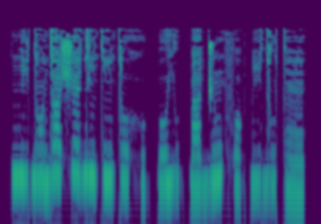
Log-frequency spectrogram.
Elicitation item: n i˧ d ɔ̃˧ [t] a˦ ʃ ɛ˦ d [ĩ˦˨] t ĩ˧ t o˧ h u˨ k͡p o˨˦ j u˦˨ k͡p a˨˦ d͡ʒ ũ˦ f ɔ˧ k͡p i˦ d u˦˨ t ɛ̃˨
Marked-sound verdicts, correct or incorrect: incorrect, correct

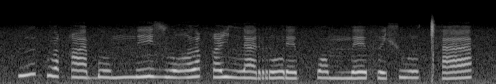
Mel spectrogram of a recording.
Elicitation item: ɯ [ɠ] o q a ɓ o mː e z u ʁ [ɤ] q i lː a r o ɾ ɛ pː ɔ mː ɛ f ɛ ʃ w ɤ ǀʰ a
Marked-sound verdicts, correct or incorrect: correct, correct

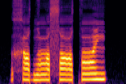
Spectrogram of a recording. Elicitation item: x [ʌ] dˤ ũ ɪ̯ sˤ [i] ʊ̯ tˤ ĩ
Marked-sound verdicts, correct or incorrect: correct, correct

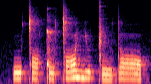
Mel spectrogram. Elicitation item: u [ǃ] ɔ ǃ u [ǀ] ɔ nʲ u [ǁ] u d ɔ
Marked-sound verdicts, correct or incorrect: incorrect, correct, correct

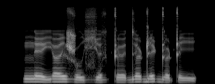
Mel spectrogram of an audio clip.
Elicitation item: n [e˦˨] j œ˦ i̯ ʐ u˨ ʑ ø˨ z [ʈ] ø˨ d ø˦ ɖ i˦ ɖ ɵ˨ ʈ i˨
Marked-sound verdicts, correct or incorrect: correct, correct

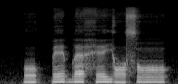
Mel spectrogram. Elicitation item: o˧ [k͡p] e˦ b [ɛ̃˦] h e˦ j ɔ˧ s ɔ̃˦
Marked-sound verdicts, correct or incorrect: correct, incorrect

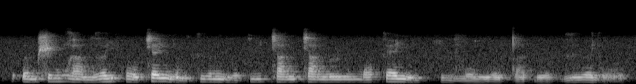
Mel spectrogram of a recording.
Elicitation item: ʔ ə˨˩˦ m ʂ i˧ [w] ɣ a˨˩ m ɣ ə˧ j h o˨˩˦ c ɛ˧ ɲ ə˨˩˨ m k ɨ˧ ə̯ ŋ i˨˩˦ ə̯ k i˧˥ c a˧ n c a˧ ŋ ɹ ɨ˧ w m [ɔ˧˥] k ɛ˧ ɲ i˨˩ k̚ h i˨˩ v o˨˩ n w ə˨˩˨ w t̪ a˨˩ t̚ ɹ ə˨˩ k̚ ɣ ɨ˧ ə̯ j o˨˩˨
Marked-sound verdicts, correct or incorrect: correct, correct

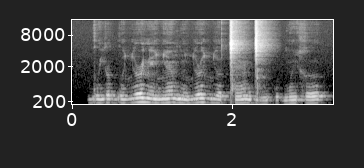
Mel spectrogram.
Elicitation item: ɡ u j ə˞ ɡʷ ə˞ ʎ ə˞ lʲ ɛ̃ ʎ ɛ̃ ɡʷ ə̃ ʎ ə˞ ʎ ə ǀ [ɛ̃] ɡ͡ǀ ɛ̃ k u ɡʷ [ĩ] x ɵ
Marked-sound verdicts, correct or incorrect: correct, correct

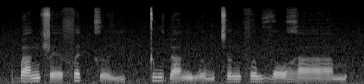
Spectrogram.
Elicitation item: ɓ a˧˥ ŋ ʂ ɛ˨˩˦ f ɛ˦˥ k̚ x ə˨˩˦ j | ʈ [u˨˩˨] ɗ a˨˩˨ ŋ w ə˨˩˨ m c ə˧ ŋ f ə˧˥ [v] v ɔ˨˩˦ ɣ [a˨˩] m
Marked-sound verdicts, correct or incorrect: incorrect, incorrect, incorrect

